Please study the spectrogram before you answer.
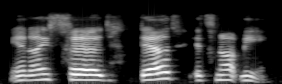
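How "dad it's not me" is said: ordinary talk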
